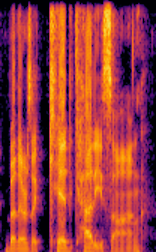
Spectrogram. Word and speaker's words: Cudi: Cause so how it's spelled is Kid, but then C-U-D-I, Cudi. And she said, I didn't know that's how he spelled Kid Cutie.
